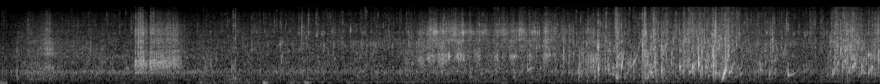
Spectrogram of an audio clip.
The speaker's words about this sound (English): The tank water is rich with fish waste. It flows through a system that removes what is not wanted. The water then flows into vegetable crops nearby.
